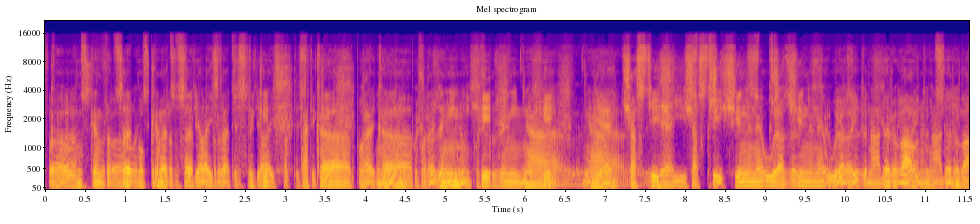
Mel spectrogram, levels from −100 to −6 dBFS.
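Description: Speech throughout, with a second full-band copy of the whole recording trailing roughly 0.7 s behind at about the same level. This is a doubled audio track, likely from the signal being captured twice by a slower path. Unlike a room echo, the copy has no decay or reverberant colouring and stays just as loud. A burst of packet loss at 0.51 to 0.59 s, right after "eh v", holds the last sound as a fading buzz for about 60 ms. About 60 ms of audio is then missing when it resumes at "roce poprvé co se". A short concealed packet loss at 3.83 to 3.87 s, between "dělají statistiky tak eh" and "nebo poškození míchy eh", fills only about 20 ms. It is heard as a brief smear rather than a held, decaying tone, and the part skipped is far shorter.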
